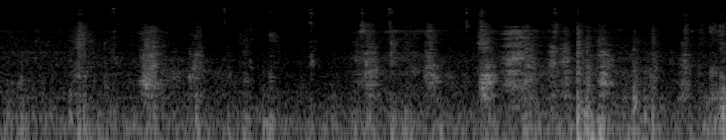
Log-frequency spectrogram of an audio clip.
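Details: Panting from Jack, a mutt: soft, noisy huffs in irregular runs, a few louder breaths standing out near the middle and end.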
